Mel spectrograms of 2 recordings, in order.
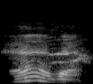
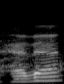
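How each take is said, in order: First: The first vowel is said long. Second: The first vowel is said short. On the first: The speaker calls it right. "harfu tanbih itu ada alifnya. Ha gitu" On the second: The speaker calls it wrong. "Bukan hadza"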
